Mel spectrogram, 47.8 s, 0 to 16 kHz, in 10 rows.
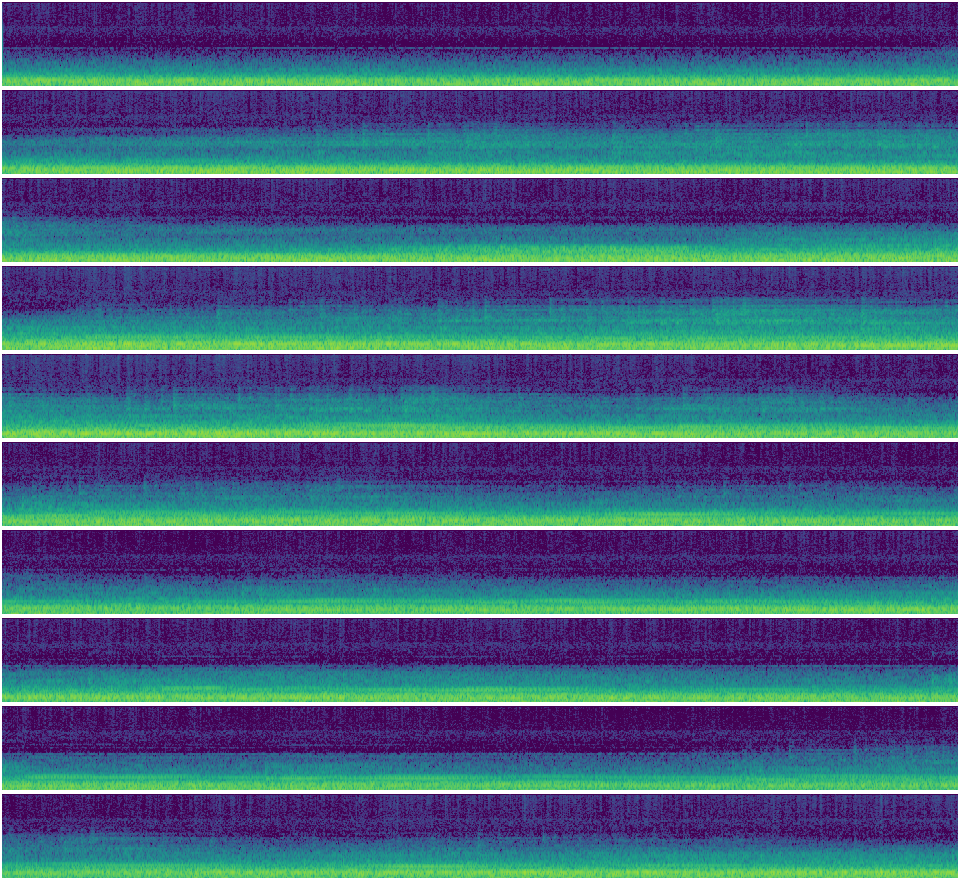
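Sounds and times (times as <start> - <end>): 
indoor ambience: 0.0 - 47.7.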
